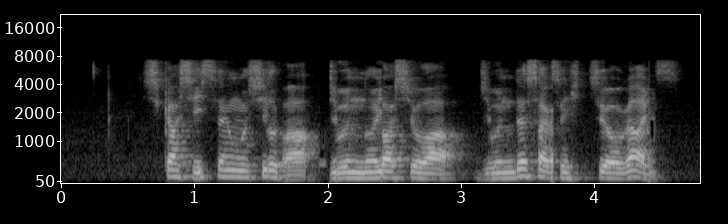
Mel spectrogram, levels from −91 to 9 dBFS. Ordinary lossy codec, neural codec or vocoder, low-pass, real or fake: none; none; 7.2 kHz; real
